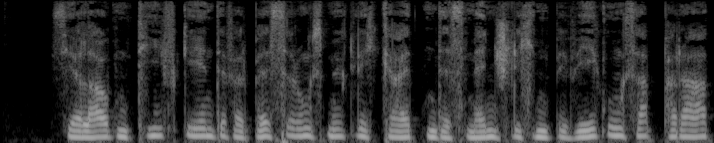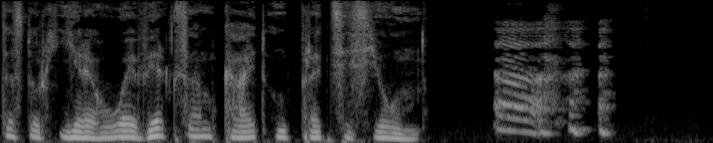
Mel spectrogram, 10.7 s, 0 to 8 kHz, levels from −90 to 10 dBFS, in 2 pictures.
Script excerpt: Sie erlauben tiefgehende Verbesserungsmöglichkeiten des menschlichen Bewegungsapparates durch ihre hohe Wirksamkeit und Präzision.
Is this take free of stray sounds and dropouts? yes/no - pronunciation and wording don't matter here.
no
